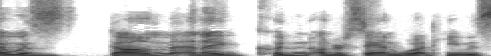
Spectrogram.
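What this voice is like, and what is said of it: Usual voice. Nothing is said of it.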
